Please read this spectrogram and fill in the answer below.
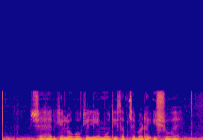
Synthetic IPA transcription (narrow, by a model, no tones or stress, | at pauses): ʃɛɦɛɾkeloːɡõkeliemoːd̪isɐbsebɐɽaʔɪʃuɦɛː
